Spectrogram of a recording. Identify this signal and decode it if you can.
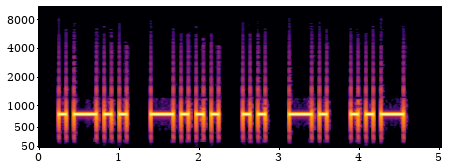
Morse code, heard as a keyed tone, about 13 wpm, 800 Hz. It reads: LBINU
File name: LEZIONI / 5 LBVC / 5 LB 12wpm 1906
